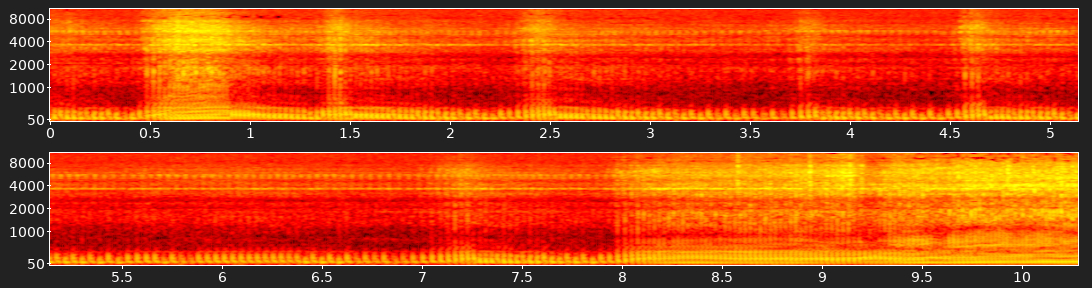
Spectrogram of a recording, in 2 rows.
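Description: Small single-cylinder four-stroke pit bike engine, a modded Kawasaki KLX110, blipped up and down about once a second. It revs harder and holds higher revs over the last couple of seconds.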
